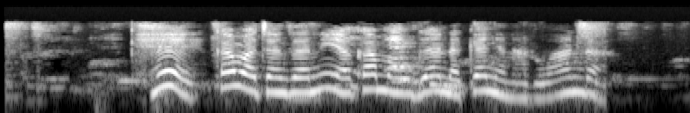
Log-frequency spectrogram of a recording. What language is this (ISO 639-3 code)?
swa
